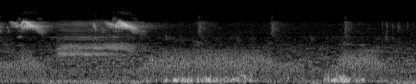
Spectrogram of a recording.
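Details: Common starling (Sturnus vulgaris), recorded 23 May 2023, gives two harsh, rasping calls about a second apart, followed by low rumbling background noise.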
